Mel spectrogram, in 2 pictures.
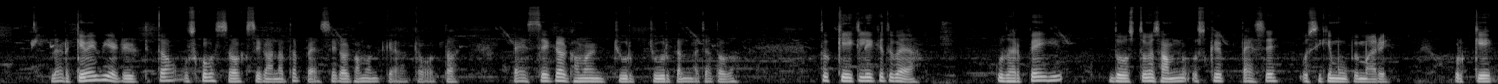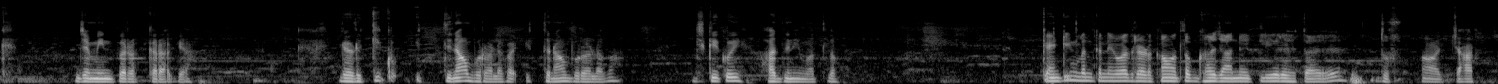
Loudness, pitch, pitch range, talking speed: -25 LUFS, 145 Hz, 135-160 Hz, 150 wpm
